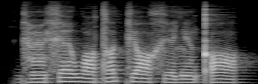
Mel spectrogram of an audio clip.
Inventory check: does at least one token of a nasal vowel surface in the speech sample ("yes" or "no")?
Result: yes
